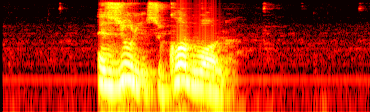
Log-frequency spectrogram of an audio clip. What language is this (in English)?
Kabyle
